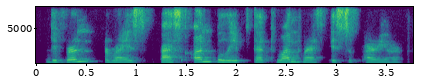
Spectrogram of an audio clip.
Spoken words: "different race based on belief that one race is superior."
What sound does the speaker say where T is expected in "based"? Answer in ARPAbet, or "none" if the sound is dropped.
none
